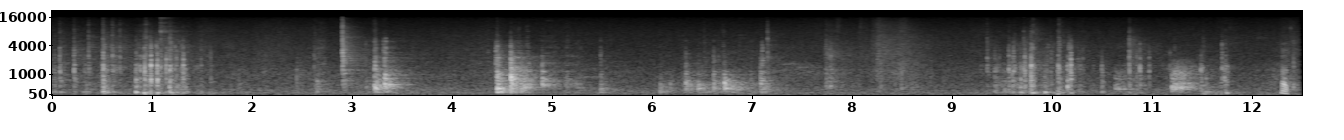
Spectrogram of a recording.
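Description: Four 10 mm bolts being unscrewed under the hood of a 2012 Hyundai Solaris whose engine misfires: close, intermittent metallic clicks and rattling bursts of tool work with brief pauses, no talking.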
